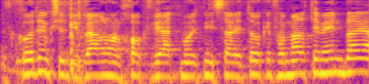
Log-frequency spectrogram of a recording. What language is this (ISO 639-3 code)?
heb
